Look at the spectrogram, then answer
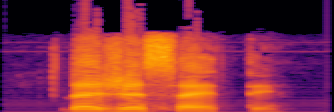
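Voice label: "Dexeseti", Sardinian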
